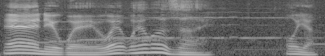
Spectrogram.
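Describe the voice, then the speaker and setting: A man's voice: medium pitch, sing-song, slow, soft background music. A man streaming a video game, rambling, stammering, swearing and joking as he plays. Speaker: VTuber streamer. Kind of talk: casual gaming live stream commentary.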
